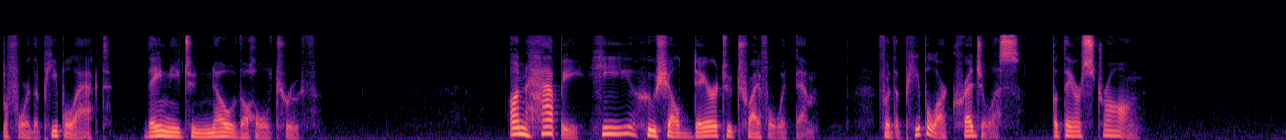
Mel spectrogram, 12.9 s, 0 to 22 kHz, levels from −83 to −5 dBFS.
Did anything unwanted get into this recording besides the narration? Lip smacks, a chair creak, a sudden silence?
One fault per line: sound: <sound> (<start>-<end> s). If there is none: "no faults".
no faults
